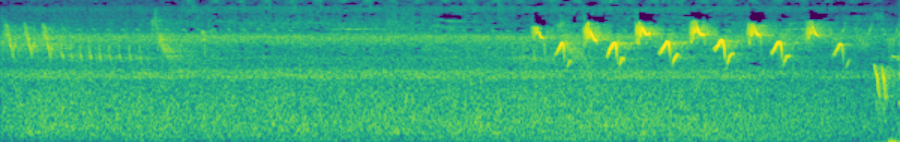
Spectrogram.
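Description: A songbird calling: a faint fast trill of short high notes in the first second, then, past the middle, about two seconds of loud short downward-sliding chirps, some five or six a second, at two alternating pitches, over a steady outdoor hiss.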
